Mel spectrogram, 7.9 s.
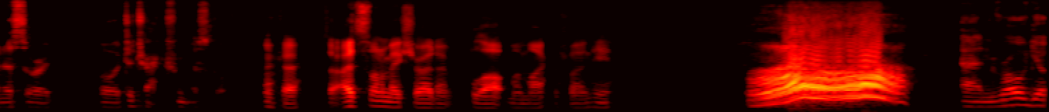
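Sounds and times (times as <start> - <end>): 
speech: 0.1 - 4.8, 5.6 - 7.8
person imitating an animal growl: 5.6 - 6.9.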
